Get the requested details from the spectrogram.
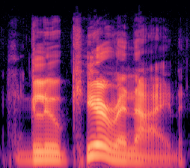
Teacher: The emphasis is in the second syllable.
